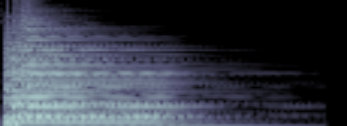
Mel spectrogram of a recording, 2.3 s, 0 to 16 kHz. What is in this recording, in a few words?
A Major 11th, guitar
